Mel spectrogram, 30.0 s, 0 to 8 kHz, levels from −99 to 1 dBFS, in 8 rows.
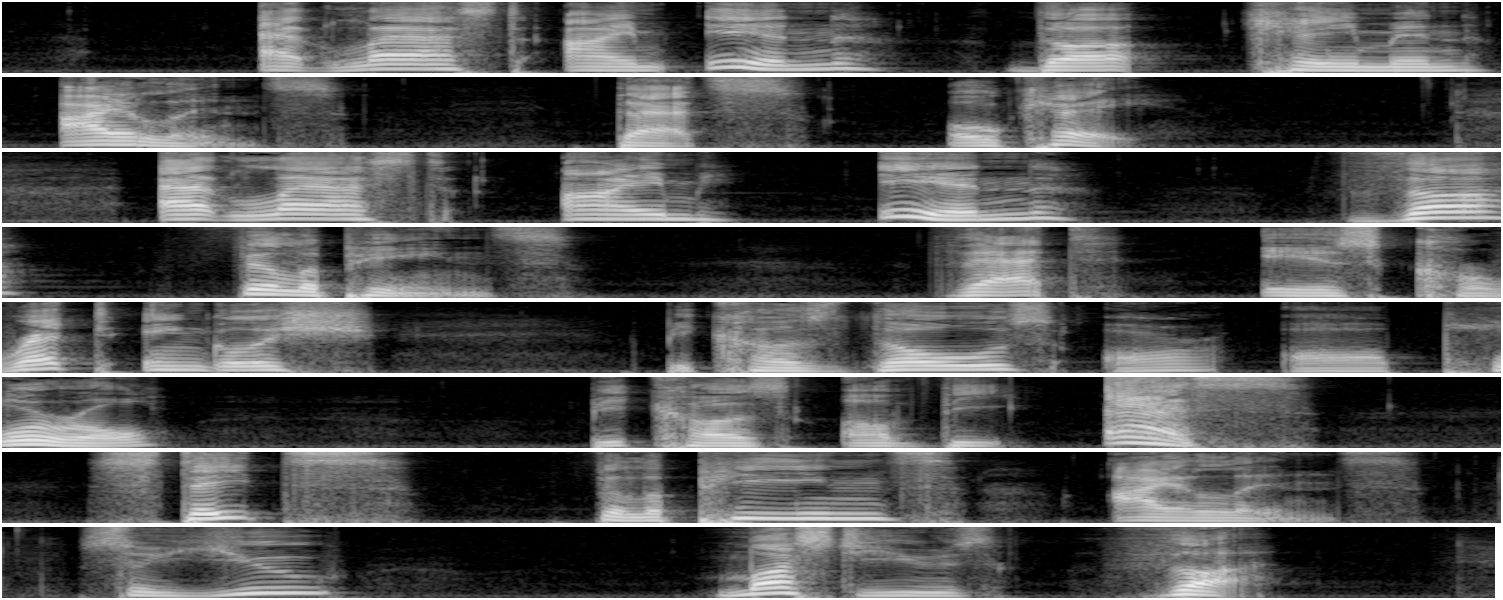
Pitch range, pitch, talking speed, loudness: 105-155 Hz, 120 Hz, 70 wpm, -18 LUFS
